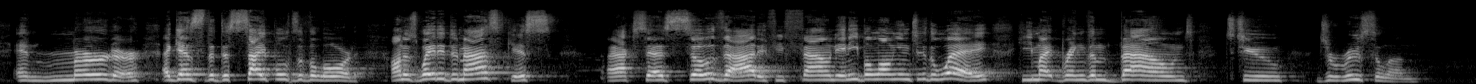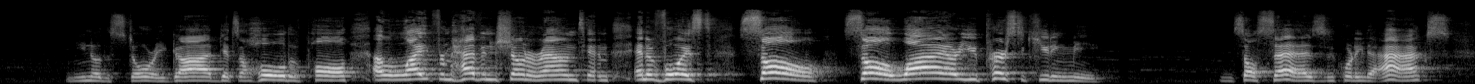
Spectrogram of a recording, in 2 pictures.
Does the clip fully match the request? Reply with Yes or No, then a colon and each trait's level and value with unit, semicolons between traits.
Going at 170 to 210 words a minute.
No: slow, 135 wpm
